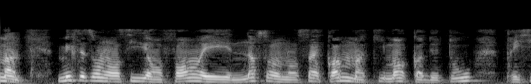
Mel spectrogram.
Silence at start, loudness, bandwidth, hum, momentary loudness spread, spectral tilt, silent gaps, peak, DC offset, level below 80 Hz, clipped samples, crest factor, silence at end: 0 s; -17 LUFS; 5.4 kHz; none; 9 LU; -10 dB/octave; none; 0 dBFS; under 0.1%; -52 dBFS; under 0.1%; 16 dB; 0 s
